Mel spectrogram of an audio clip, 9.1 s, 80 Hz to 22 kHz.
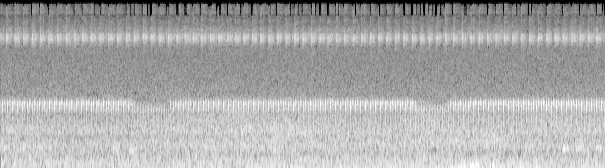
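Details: A nightjar churrs at night in pinewoods at Zamudio, Bizkaia, 7 July 2020, with fireflies about. The even trill sinks to a lower pitch twice, near two and six and a half seconds. Shrill rhythmic insects chirp throughout, and a low thump comes near the end.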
